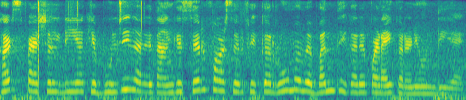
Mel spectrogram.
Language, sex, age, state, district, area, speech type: Sindhi, female, 18-30, Gujarat, Surat, urban, spontaneous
